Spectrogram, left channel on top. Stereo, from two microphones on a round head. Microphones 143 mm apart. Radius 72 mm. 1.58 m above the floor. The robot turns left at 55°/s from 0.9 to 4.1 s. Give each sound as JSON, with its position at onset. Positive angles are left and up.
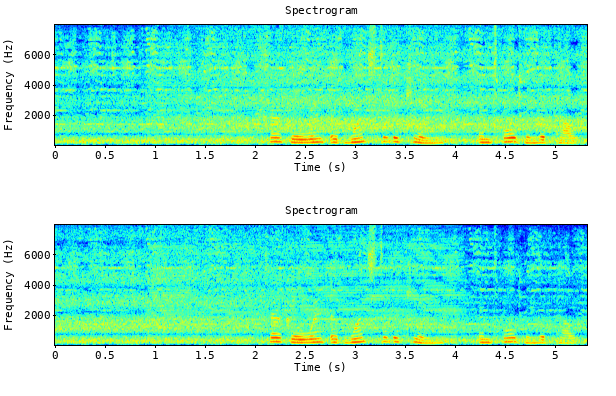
{"t": 0.0, "sound": "running water", "azimuth_deg": -135}
{"t": 2.1, "sound": "a woman speaking", "azimuth_deg": -125}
